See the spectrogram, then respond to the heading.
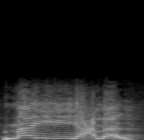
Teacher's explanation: You entered the noon into the ya. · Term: idgham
